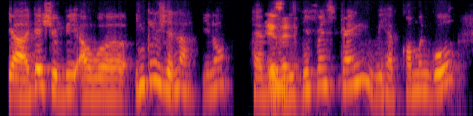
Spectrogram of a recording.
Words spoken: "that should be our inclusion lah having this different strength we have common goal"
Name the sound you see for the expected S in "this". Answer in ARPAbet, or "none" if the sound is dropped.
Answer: none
